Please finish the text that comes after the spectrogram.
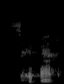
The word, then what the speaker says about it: sycophant: I don't even know how to say it, sycophant? psychophant? Uh-huh, sycophant, yeah.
